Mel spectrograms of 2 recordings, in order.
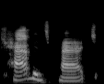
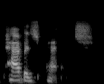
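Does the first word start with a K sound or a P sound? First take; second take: K sound; P sound. First: The first word starts with a K sound. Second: The first word starts with a P sound. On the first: The speaker calls it right. "I knew it was Cabbage Patch" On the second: The speaker calls it wrong. "Forever I called it a Pabbage Patch"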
